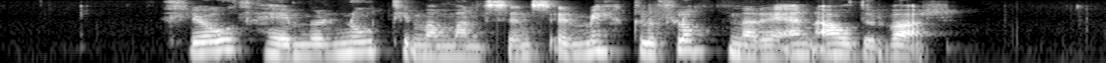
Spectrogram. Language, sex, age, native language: Icelandic, female, 30-39, Icelandic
